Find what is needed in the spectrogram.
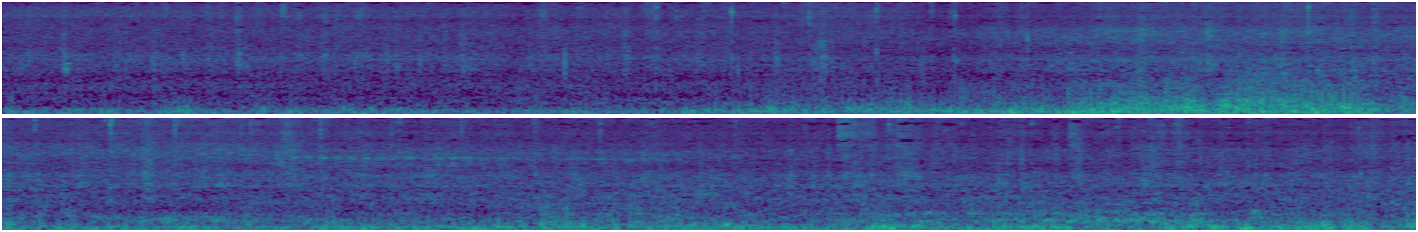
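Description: A horse's hooves beating on sandy arena footing at a trot, under wind rumbling on the microphone. The sound is loudest around the middle.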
